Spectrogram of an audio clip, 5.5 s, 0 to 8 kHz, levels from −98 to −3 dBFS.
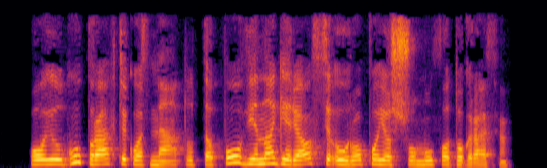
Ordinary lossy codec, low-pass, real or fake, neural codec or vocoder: MP3, 48 kbps; 7.2 kHz; fake; codec, 16 kHz, 0.8 kbps, ZipCodec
